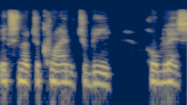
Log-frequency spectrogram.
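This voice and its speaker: A man with a French accent, fairly high in pitch and somewhat breathy, with a dark, mellow tone at a moderate pace, in a dry, close sound with no echo. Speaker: musician. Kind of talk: interview.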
